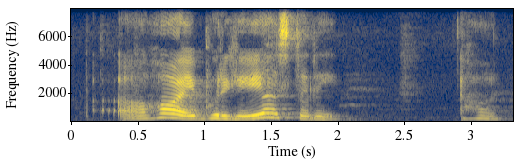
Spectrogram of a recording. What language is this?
Konkani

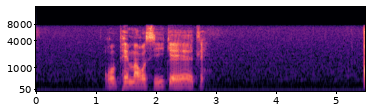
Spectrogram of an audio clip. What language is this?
Northern Sotho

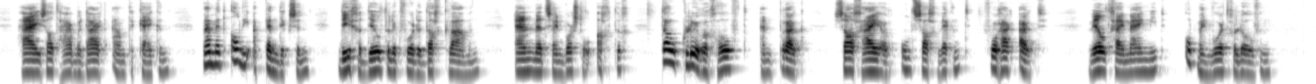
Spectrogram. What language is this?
Dutch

